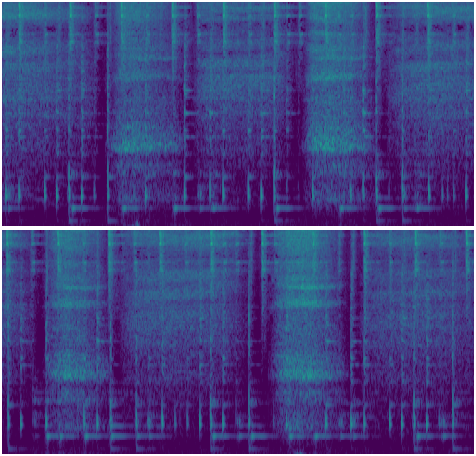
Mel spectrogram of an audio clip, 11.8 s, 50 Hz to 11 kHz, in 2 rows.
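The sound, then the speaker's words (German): Rapid, forceful breathing during a breathing exercise, with repeated rhythmic bursts of airy huffing over a steady pulsing sound underneath. “Und jetzt geh nochmal richtig rein für die letzte Minute. Atme jetzt so schnell und so kräftig, wie du nur kannst. Gib 100%.”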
